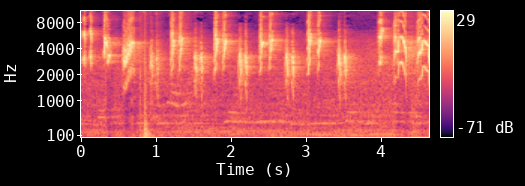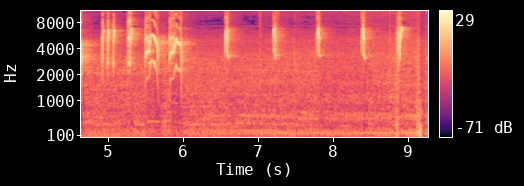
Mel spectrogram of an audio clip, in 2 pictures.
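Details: Song of a long-tailed shrike meant to rouse silent shrikes into singing day and night. It has bursts of sharp, high, chattering and whistled notes in irregular quick runs, then a few spaced single chirps, over a low background hum.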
